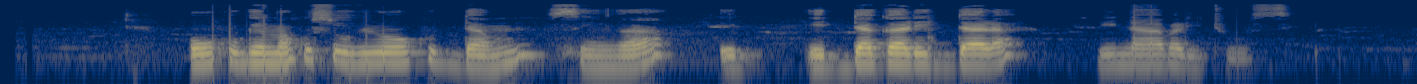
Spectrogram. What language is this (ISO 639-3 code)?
lug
